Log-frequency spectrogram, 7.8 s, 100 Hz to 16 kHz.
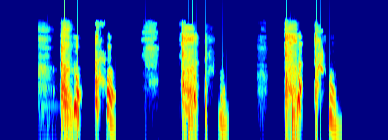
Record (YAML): three_cough_length: 7.8 s
three_cough_amplitude: 29573
three_cough_signal_mean_std_ratio: 0.34
survey_phase: beta (2021-08-13 to 2022-03-07)
age: 18-44
gender: Female
wearing_mask: 'No'
symptom_none: true
smoker_status: Never smoked
respiratory_condition_asthma: false
respiratory_condition_other: false
recruitment_source: REACT
submission_delay: 4 days
covid_test_result: Negative
covid_test_method: RT-qPCR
